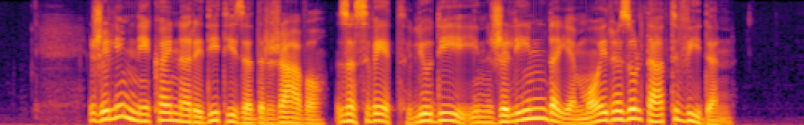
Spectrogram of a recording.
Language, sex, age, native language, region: Slovenian, female, 30-49, Slovenian, Primorsko-notranjska region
